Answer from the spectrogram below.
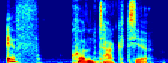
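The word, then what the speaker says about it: F-Kontakte (ВКонтакте): Der heißt F-Kontakte. Das schreibt sich V-Kontakte, spricht sich aber F-Kontakte.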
